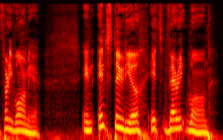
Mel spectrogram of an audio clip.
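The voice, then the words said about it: Vague put-on accent. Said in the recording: “I don't know what that was meant to be either. All my accents sound the same.”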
